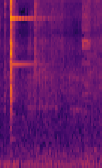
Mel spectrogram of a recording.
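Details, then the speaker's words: Smith Corona typewriter after fixing carriage release arm trouble and a grinding escapement rack by tightening two loose screws: bright margin bell ding, then soft, even carriage rumble with no grinding. "okay over here and grab this arm oh look at that perfect no grind too let's try this side all right no"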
